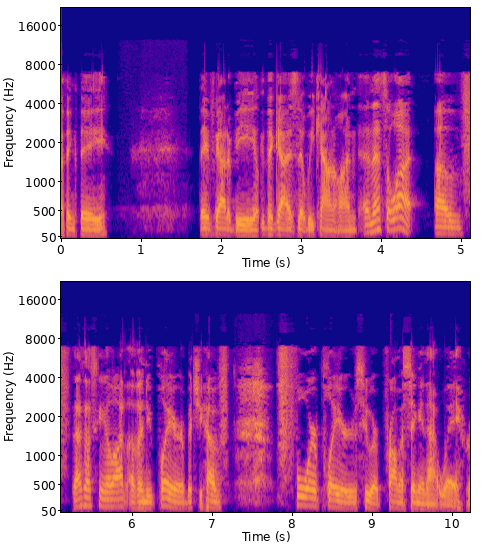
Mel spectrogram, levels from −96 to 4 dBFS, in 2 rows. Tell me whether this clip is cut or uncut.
cut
